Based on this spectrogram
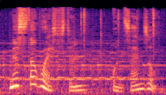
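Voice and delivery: usual speaking voice

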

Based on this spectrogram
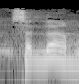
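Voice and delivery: سلام with a long doubled L. Shown as a demonstration. Teacher listing names in six books, L doubled in سلام. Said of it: "مشدد".

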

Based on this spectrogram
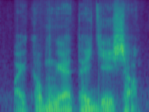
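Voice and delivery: low, hushed frightened uncle; faint, fearful undertone; feeble trembling murmur. A narrator's reading. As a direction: murmur it low, trying not to be heard. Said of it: "Nghe cái giọng thều thào run rẩy của chú Hùng".

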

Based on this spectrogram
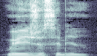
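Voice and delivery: plus haut et plus fort; interruption impatiente. A narrator's reading. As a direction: couper la parole vivement. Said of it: "interrompit Rose". (impatience vive)

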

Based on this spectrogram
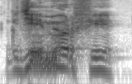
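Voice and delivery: loud, rasped question; croaked, forceful demand; hoarse demand. A narrator's reading. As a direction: rasp it out urgently. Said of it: "прохрипел я".

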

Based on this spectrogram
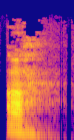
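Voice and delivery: "Ah" loud with a breathy h from low in the throat. Shown as a demonstration. Teacher demonstrating round ha, loud. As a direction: breathe the h out from deep down. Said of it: "Ha bulat".

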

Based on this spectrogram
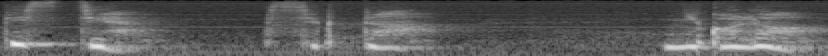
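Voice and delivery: whisper. Acted. Intimate scene with Paganini.

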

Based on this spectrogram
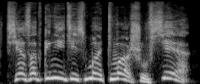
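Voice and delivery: high, strained furious yell; frenzied shouting. A narrator's reading. Navigator silencing the panicking crew, frenzied shouting. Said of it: "Он буквально зашёлся в крике".

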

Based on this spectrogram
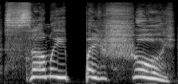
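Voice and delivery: высоко и протяжно, захлёбываясь от восторга; мальчишеский восторженный возглас, очень высоко; взволнованный крик. A narrator's reading. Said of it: "захлёбываясь от волнения, крикнул Жорик". (взволнованно выкрикнуть)

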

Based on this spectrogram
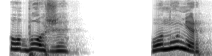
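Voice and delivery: high frightened cry; panicked mother. A narrator's reading. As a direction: gasp it out in fear for her son. Mother fears son dead.

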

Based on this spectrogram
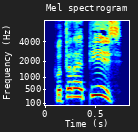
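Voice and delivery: high-pitched, loud hurry-up cry; shouted urging. Acted. Holly yells to him through the rift, high shout. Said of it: "крикнула Холли".

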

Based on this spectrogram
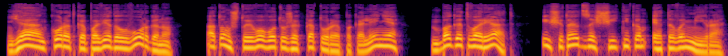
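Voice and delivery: plain reading voice

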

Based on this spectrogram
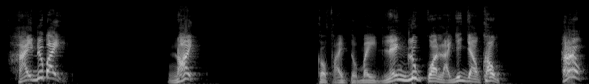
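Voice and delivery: furious master demanding answers; sharp, high bursts of interrogation; angry shout. A narrator's reading. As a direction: roar at the two culprits. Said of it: "ông đã đập bàn la lớn".

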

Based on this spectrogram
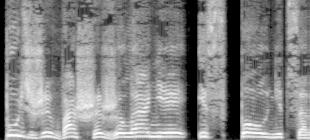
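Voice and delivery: slow, high, biting sarcasm; bitter irony. A narrator's reading. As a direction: wish it on them with bitter mockery. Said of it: "с горькой иронией".

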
